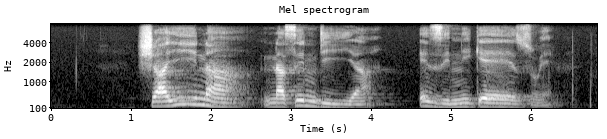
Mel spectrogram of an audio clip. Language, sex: Zulu, male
